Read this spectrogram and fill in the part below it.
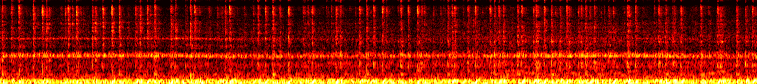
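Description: A car engine idles close by with a deep, lumpy rumble.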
